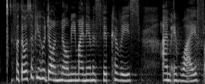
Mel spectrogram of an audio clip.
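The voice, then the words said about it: German accent. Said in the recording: “you've probably picked up from my accent already. I'm originally from Germany ... it might take you that long to kind of tune into my accent.”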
